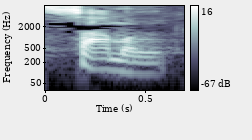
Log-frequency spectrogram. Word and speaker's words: sermon: British উচ্চারণ হচ্ছে সামন। আমরা আমেরিকা হচ্ছে এদিকে সারমন বলতে পারি, কিন্তু ব্রিটিশ হচ্ছে সামন।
